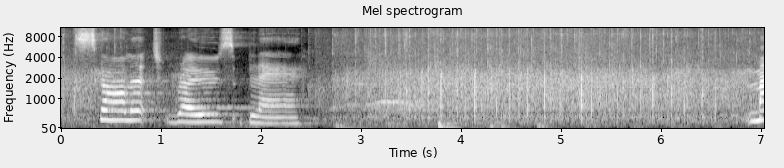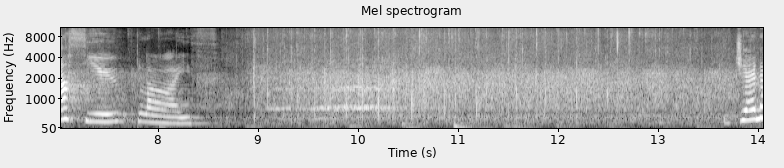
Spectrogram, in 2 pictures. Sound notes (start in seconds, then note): 2.5 audience applauding and cheering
